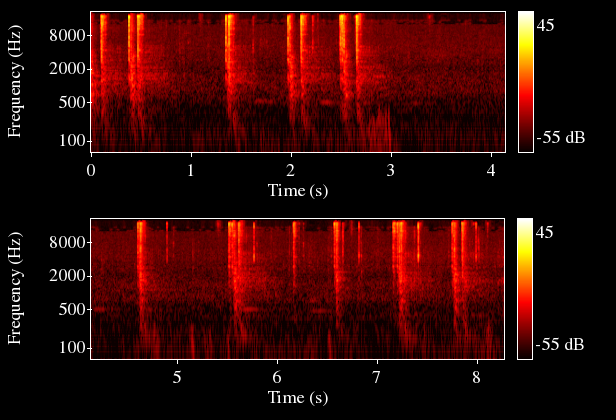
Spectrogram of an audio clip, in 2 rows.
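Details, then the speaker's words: Kawasaki KZ1300, jump-connected to a truck: sharp isolated clicks in small bursts as the starter button is pressed, engine never turns over; owner suspects a poor connection or a faulty relay. "before this harder button wasn't anything now it's kind of doing that i don't know how much you can hear i mean it's definitely drawing some power i wonder if i'm not got a good connection um or we got a relay that's mad somewhere"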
